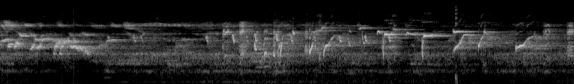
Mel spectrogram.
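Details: Fantail call for attracting birds: a rambling sequence of sharp chirps, rising slurred whistles and scratchy twitters, loud and continuous.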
